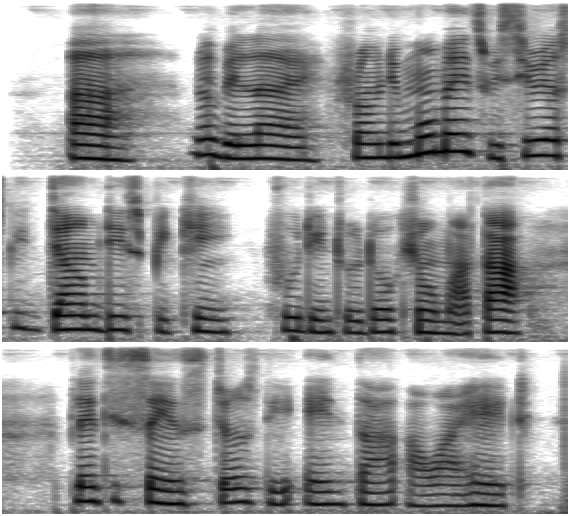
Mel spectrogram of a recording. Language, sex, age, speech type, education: Nigerian Pidgin, female, 15-29, spontaneous, tertiary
